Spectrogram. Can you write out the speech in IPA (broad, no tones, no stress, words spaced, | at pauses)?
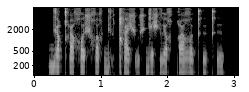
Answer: ɡʲu qʰʉχoʃχʉχ ɡʲṵ ǃʰaʃṵʃɡʲaʃ lʲoχqʉʁʉ kʰʉkʰɨ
